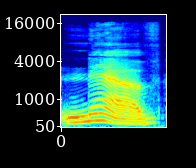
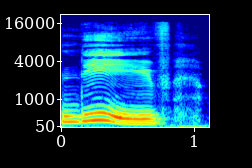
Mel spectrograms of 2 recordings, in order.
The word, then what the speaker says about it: Neve: Nev Campbell pronounces it Nev, but I've also heard it pronounced Neve, which is the Irish pronunciation, and both are used in the United States.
